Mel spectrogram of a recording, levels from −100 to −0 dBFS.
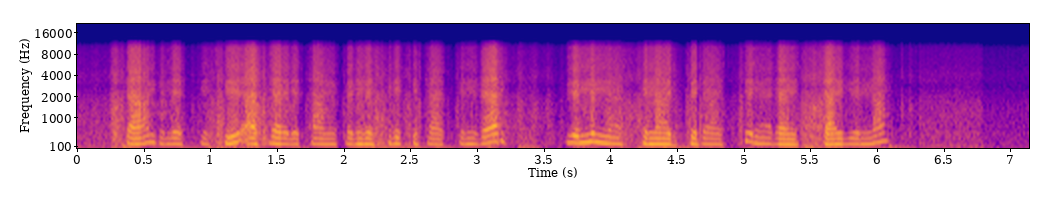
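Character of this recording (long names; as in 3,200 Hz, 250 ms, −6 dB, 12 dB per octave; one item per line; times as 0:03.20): chopped level 0.95 Hz, depth 60%, duty 45%
aliases and images of a low sample rate 2,800 Hz, jitter 20%
AAC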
